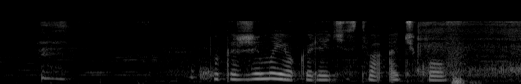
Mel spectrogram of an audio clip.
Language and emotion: Russian, neutral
